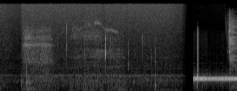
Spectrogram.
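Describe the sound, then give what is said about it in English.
A crackly, hissing phone line with a few faint clicks drops to silence, then a loud, steady telephone dial tone starts abruptly and hums continuously to the end, during a call that goes unanswered with the phone not ringing. “She's not picking up because she's a stupid butthead. Her phone's not even ringing.”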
